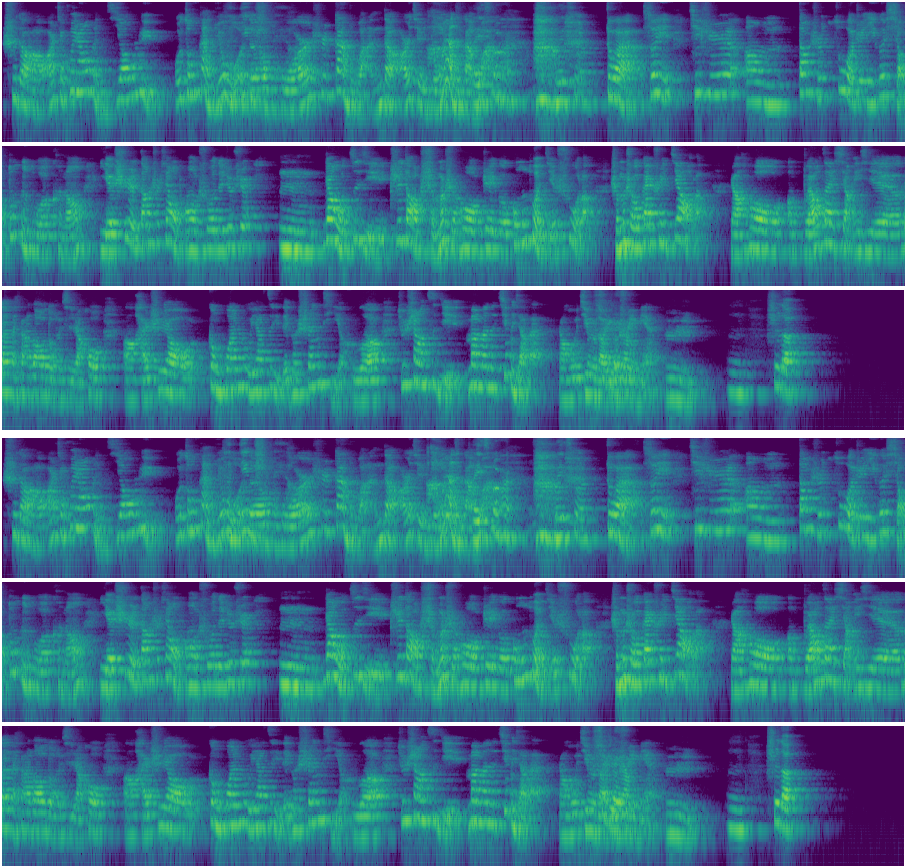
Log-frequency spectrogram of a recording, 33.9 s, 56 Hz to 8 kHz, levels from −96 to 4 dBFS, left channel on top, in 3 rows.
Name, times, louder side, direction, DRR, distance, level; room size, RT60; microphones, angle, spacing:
voice 1, 0.0-6.1 6.6-7.2 7.6-14.4 14.7-20.0 20.4-31.2, left 1 dB, 15° left, -1 dB, 0.4 m, -27 dB
voice 2, 2.8-3.6 5.3-5.5 5.9-7.4 30.0-30.5 31.6-31.9 32.1-32.4, right 4 dB, 85° right, 5 dB, 0.4 m, -28 dB
3.2 x 2.1 x 2.5 m, 0.62 s
head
